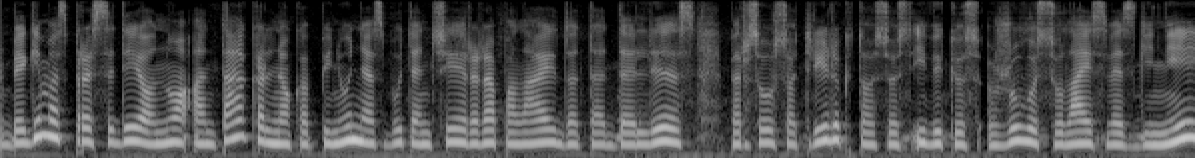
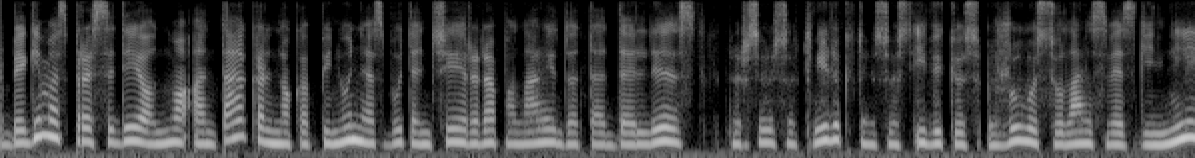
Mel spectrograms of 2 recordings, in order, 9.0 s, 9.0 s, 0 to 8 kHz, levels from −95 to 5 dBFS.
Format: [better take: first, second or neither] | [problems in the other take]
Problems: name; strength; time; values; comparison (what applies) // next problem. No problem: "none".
first | noise reduction (neural diffusion model UNIVERSE++)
